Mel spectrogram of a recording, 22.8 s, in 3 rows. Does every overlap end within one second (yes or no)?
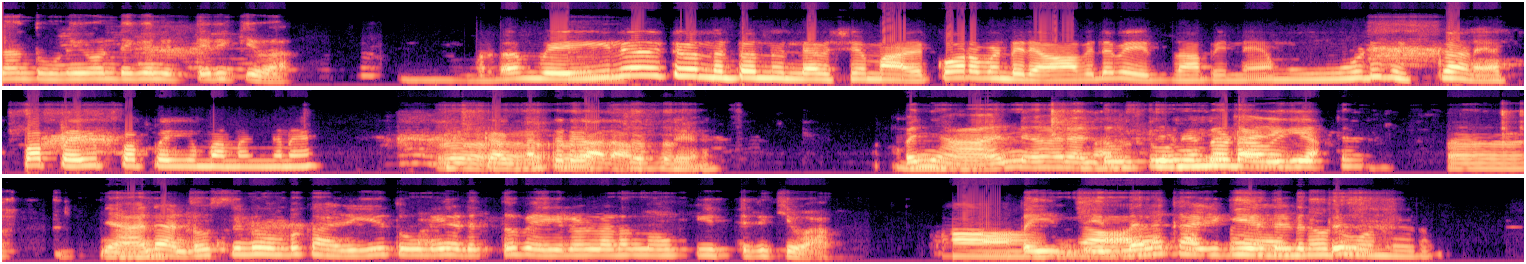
no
